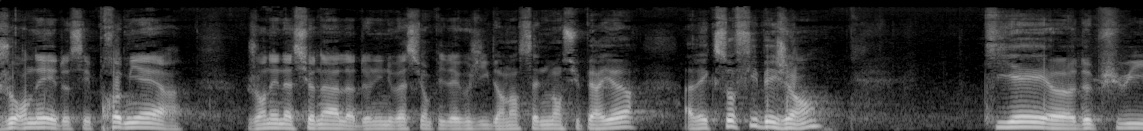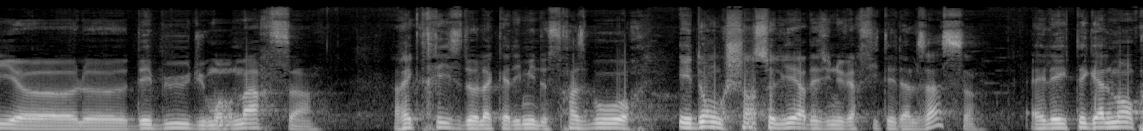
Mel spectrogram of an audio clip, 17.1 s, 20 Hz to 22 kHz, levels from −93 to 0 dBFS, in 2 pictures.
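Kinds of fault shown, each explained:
AAC frame loss with concealment: bits of the stream went missing and the decoder papered over them from the last good spectrum, so you hear short smeared, noisy patches rather than gaps, at 10.21 s for 85 ms (fits two frames) and 14.17 s for 43 ms (one frame).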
